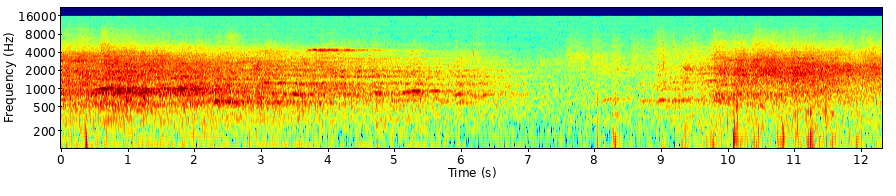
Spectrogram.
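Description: Large sports hall ambience with a steady murmur of background voices. In the last few seconds a few sharp taps come through: badminton rackets striking the shuttlecock and footfalls on the court during a rally.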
